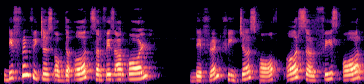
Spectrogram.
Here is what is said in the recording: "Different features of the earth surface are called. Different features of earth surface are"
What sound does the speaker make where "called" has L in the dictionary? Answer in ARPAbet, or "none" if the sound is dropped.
L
